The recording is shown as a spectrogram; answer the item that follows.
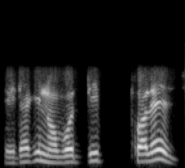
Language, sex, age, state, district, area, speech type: Bengali, male, 60+, West Bengal, Nadia, rural, conversation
